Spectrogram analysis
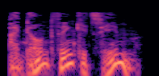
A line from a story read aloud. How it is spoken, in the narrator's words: she whispered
